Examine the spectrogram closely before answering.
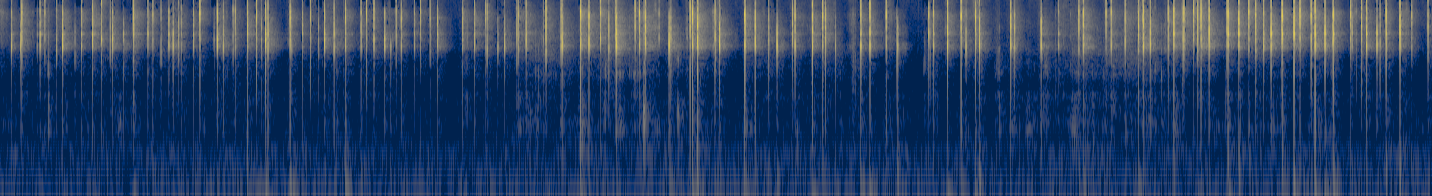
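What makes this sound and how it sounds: Long nails quickly tap and scratch a palm-sized oval massage brush with a hard, clear plastic, glitter-filled dome held close to the mic. The result is a dense, continuous run of sharp, dry clicks and scratchy rattling, almost entirely bright and high with almost no low end. Each tap dies away instantly.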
